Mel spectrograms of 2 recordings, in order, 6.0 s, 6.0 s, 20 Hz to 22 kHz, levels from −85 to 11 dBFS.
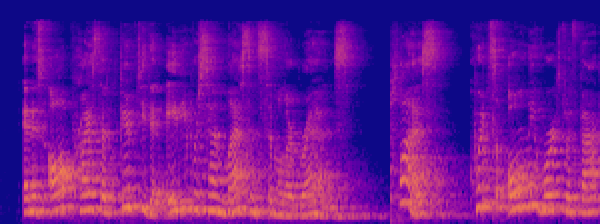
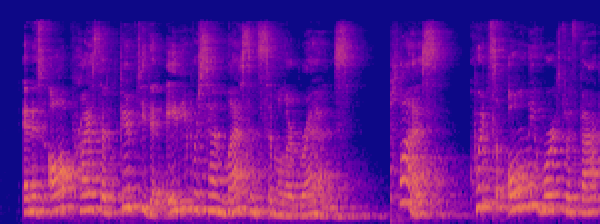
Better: neither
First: room echo; slight; dies away in 0.7 s // off-mic speech; somewhat distant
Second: room echo; slight; dies away in 0.7 s // off-mic speech; somewhat distant

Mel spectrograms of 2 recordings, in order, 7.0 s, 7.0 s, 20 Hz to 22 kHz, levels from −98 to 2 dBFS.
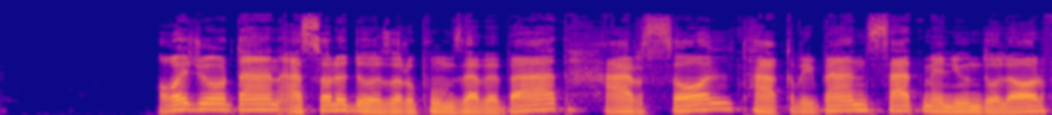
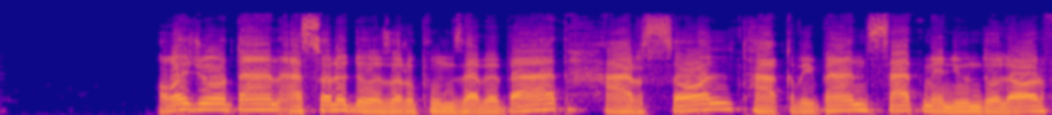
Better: first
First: none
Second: distortion; slight; 10 dB below the speech

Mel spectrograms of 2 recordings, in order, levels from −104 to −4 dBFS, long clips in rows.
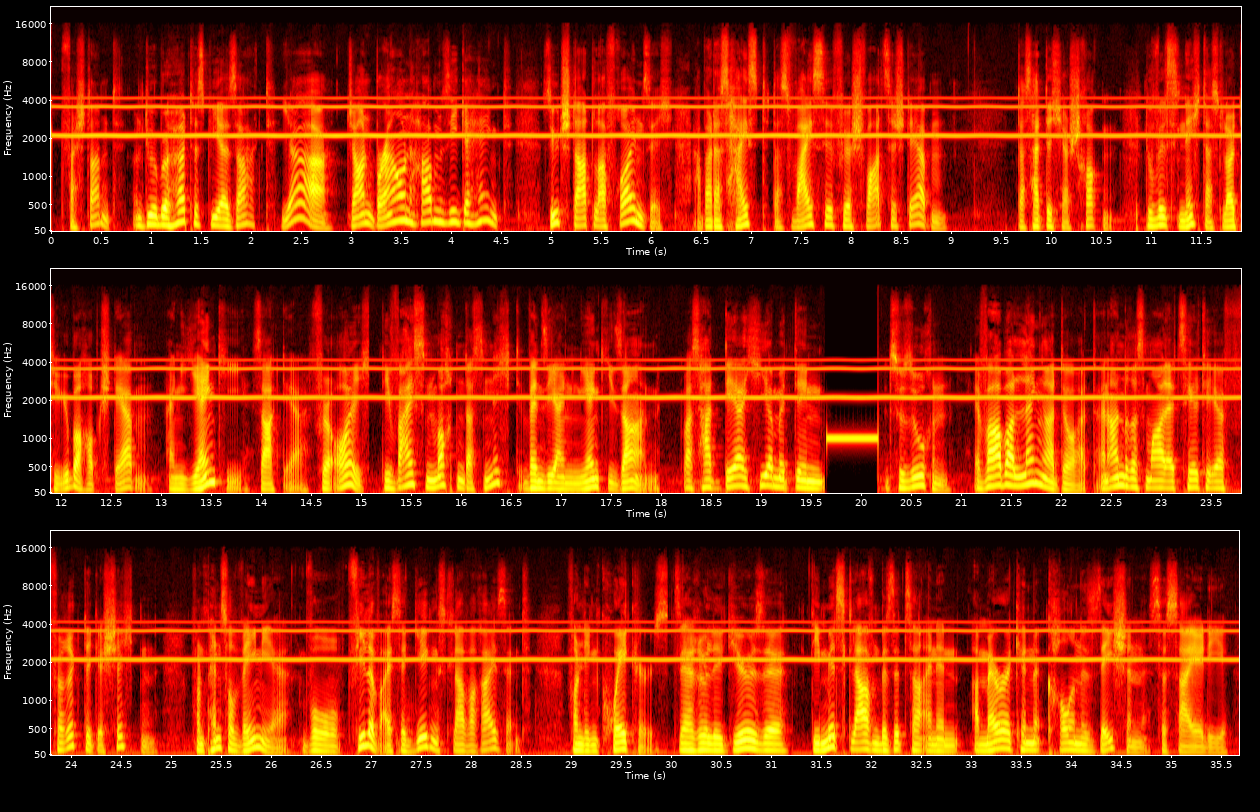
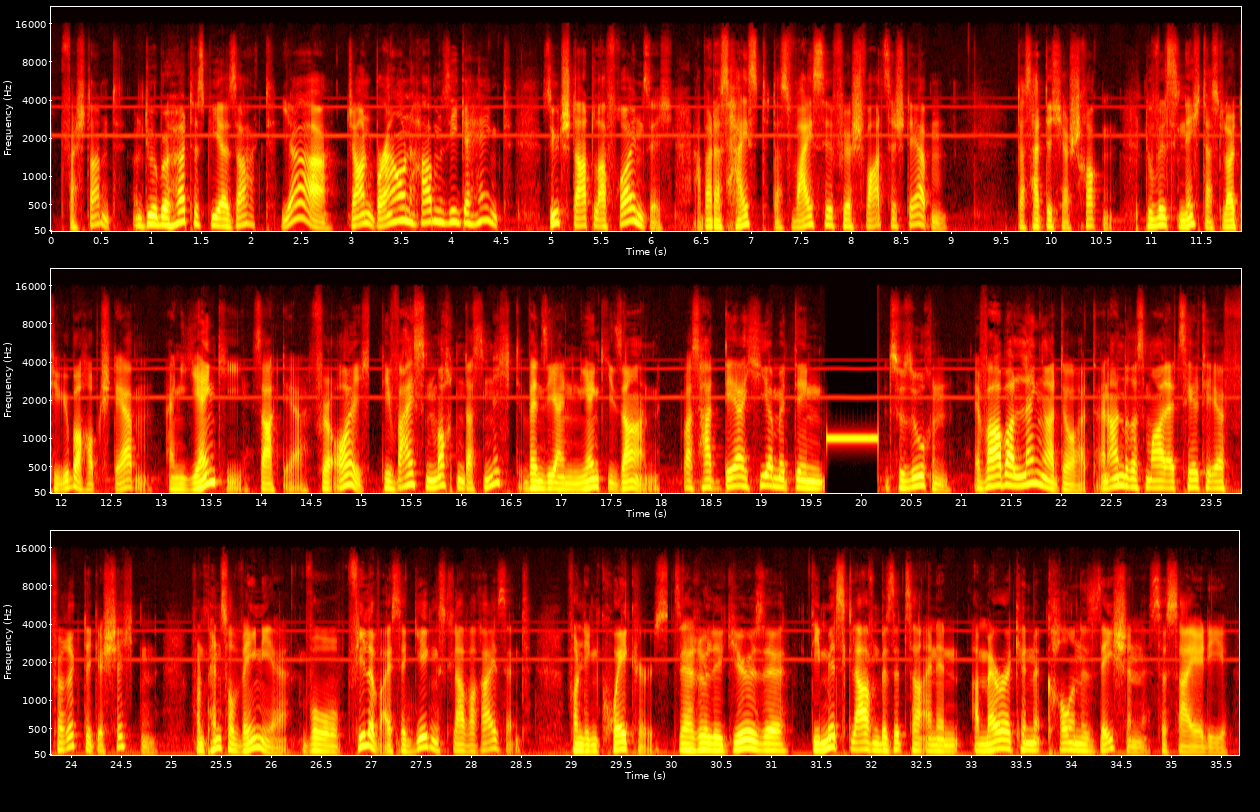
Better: second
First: high-pitched whine; loud; throughout; 2 kHz, 5 dB below the speech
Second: high-pitched whine; faint; throughout; 2 kHz, 25 dB below the speech

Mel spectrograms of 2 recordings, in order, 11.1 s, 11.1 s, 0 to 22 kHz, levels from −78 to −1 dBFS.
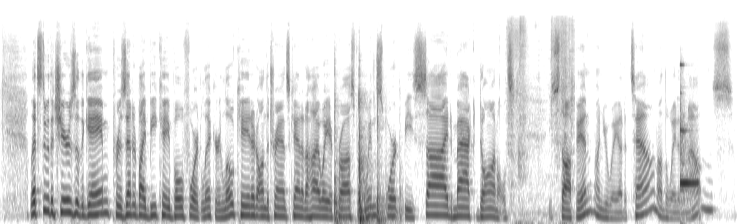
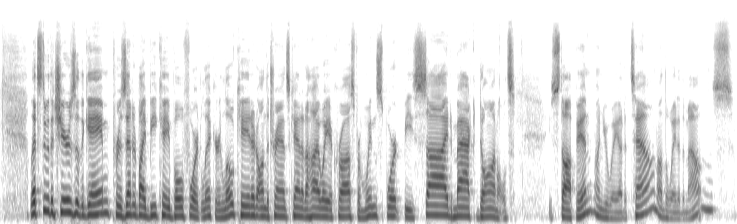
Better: second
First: footsteps; loud; at 5 s; peak 1 dB above the speech // footsteps; noticeable; from 7.5 to 8.5 s; peak 10 dB below the speech // doorbell; loud; at 10 s; peak 5 dB above the speech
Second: none

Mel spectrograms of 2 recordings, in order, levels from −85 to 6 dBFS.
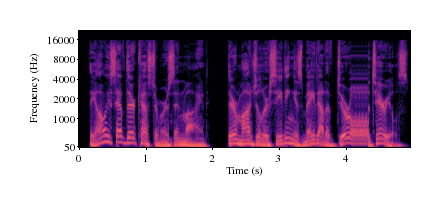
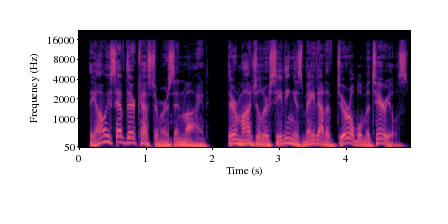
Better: second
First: audio freezing; at 4 s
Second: none

